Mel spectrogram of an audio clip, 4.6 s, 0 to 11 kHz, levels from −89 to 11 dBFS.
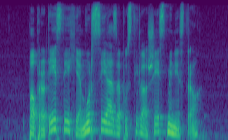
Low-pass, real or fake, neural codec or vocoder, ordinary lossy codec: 9.9 kHz; real; none; none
